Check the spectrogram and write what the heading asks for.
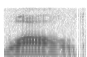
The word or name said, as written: Wald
